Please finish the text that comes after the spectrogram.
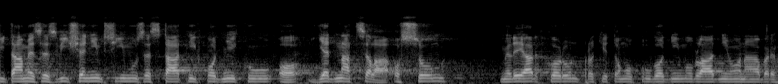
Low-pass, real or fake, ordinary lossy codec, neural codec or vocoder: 7.2 kHz; real; Opus, 24 kbps; none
